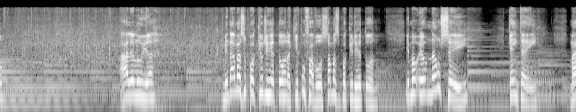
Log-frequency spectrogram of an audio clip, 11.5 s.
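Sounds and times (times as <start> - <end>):
speech: 0.0 - 0.2, 2.4 - 3.3, 4.4 - 9.5, 10.2 - 11.5
audience applauding: 0.0 - 6.6.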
